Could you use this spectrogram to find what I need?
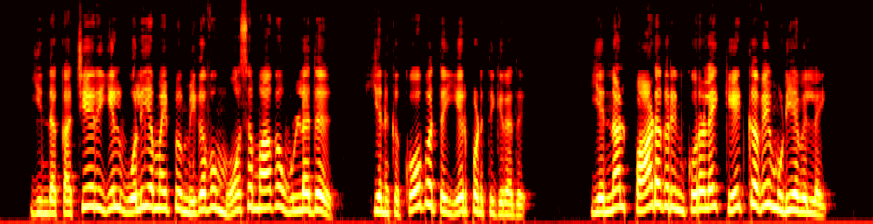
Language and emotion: Tamil, angry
